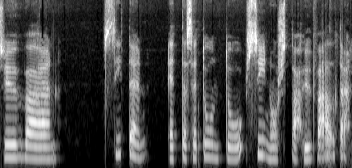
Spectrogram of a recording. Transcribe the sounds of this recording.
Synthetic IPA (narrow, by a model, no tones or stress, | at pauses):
syʋæːn | sit̪en | ʔet̪ːæset̪unt̪uːsinust̪ɑhyʋæ̰lt̪æ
